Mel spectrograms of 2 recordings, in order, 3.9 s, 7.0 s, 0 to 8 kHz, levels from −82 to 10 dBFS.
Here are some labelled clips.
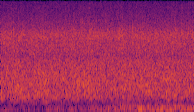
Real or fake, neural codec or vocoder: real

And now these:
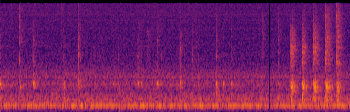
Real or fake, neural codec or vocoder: real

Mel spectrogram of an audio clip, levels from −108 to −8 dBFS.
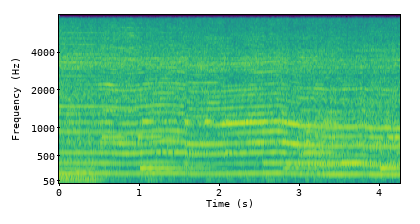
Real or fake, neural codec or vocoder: real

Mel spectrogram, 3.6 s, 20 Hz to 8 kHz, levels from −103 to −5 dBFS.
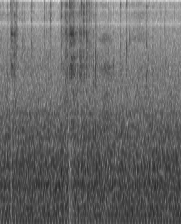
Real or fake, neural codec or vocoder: real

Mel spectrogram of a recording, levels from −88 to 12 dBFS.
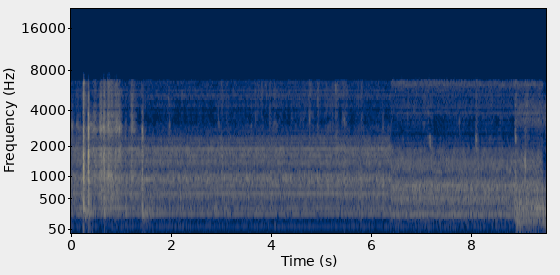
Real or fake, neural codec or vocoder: fake, vocoder, HiFi-GAN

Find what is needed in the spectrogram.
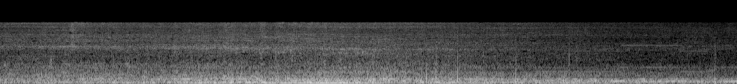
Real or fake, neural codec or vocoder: real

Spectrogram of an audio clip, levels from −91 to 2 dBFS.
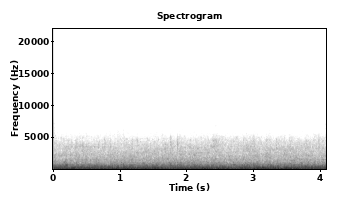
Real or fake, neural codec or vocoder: fake, vocoder, HiFi-GAN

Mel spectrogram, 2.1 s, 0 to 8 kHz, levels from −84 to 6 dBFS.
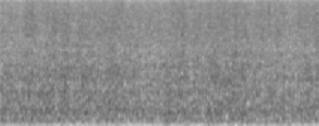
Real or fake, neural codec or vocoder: real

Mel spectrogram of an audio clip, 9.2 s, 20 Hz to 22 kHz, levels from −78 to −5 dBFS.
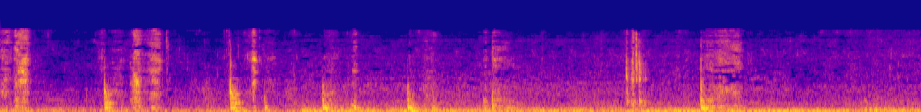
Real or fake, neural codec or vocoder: real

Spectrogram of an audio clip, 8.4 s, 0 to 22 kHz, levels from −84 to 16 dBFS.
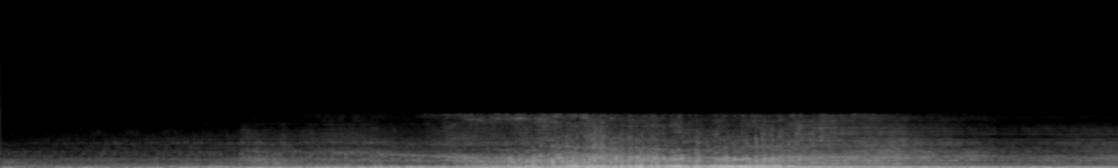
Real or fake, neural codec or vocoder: fake, vocoder, HiFi-GAN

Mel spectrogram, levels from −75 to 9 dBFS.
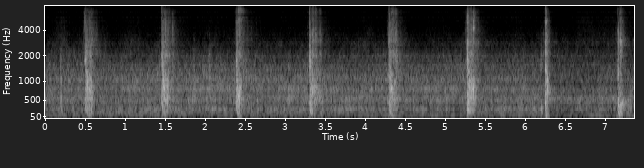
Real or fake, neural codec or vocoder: fake, vocoder, HiFi-GAN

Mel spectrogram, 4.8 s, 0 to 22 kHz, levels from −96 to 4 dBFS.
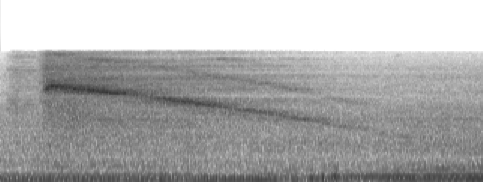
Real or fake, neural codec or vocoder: real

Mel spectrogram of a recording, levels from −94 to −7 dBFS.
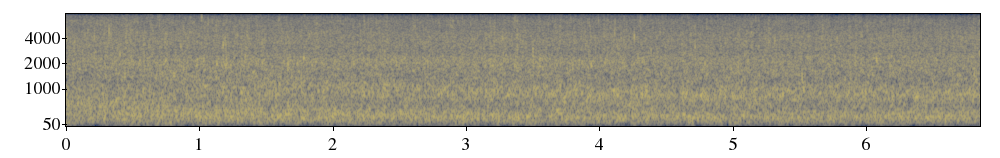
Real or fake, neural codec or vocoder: real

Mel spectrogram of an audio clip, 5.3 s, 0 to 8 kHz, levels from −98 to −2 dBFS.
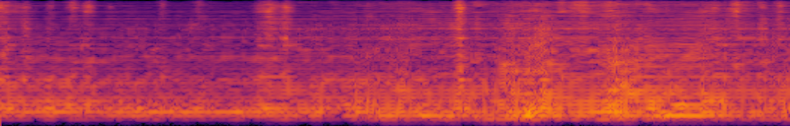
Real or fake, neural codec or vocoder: fake, vocoder, HiFi-GAN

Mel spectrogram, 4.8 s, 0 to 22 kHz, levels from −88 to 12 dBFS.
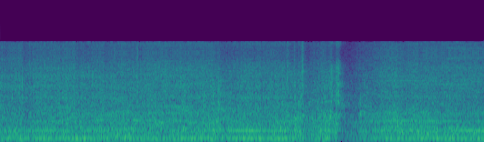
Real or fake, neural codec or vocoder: real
